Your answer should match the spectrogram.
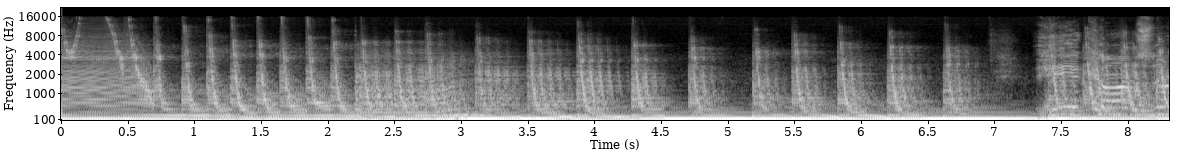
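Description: Modular synthesizer playing a loud, distorted bass drone that holds steady, under a fast, even run of sequenced percussive hits.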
